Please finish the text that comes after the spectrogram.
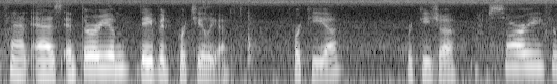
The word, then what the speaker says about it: Portilla: as antherium David Portia Portilla Poria sorry for mispronouncing here in the Philippines the Double L is y yamas y yagas so David pilia so the plant that's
